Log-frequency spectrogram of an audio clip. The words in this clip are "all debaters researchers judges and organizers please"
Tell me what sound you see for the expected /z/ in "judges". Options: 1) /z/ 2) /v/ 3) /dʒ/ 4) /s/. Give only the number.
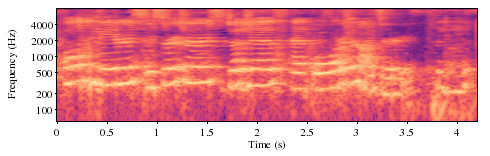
1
